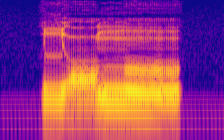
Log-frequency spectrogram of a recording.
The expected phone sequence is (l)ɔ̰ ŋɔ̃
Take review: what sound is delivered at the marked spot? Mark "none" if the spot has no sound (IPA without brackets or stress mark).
ʎ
